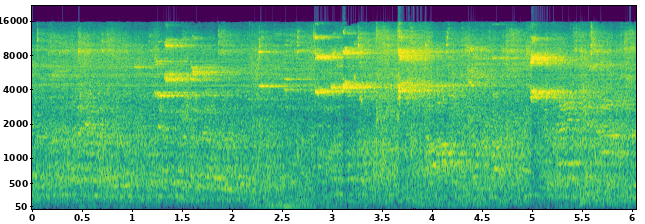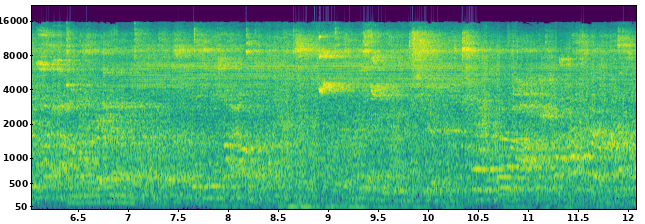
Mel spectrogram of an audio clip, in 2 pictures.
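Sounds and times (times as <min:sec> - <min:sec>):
voices in echoing hall: 0:00.0 - 0:12.0.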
